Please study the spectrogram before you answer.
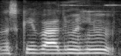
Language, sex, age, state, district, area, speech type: Hindi, female, 60+, Uttar Pradesh, Jaunpur, rural, spontaneous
